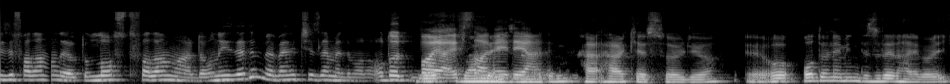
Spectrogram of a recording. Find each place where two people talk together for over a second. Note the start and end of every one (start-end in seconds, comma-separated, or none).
4.2-5.6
